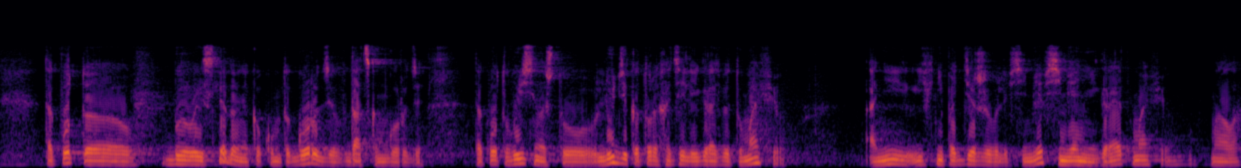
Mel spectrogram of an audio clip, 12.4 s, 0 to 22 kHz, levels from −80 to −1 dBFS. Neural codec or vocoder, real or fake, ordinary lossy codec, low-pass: none; real; none; 7.2 kHz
